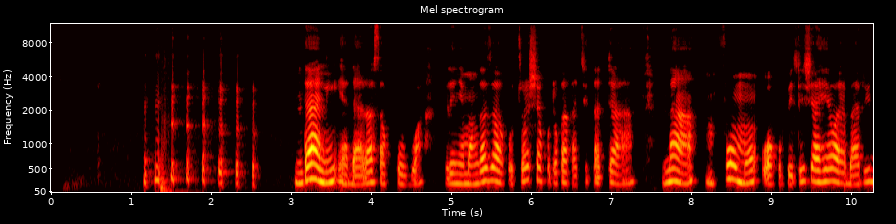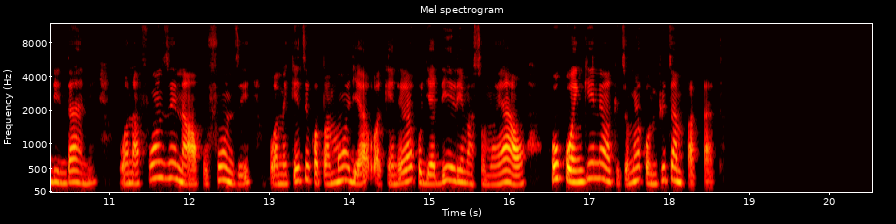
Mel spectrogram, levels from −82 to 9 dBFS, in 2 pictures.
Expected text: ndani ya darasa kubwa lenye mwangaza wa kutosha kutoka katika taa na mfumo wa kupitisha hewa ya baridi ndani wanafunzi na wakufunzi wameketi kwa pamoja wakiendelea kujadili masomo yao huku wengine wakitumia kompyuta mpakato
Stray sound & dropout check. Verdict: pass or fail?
fail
